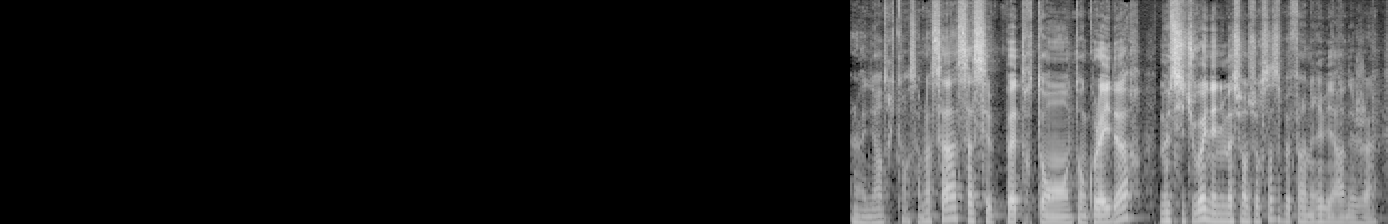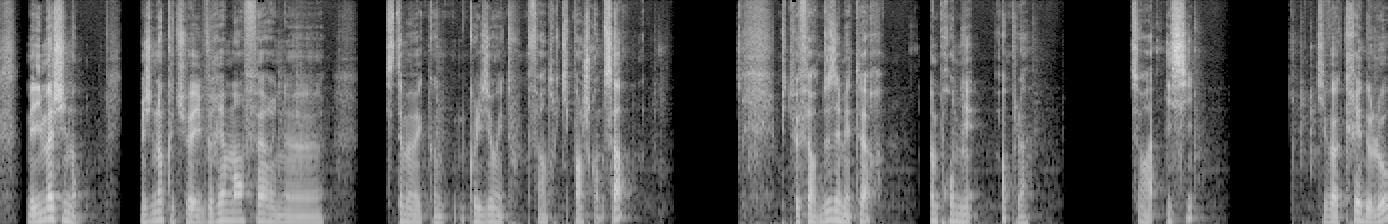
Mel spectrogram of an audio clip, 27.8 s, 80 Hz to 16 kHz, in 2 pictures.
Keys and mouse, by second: 2.2 click, 2.8 click, 4.3 g, 4.3 middle click, 7.4 click, 7.6 Tab, 7.8 middle click, 8.7 z, 9.2 middle click, 10.0 middle click, 11.9 middle drag, 12.6-13.0 middle drag, 13.5 KP_1, 15.9 KP_Divide, 16.8 KP_1, 18.1 r, 19.7 click, 20.1 middle click, 21.0 KP_1, 21.2 shift+a, 23.4 s, 24.0 click, 24.5 g, 25.4 click, 25.5 z, 26.8 g, 27.4 click.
